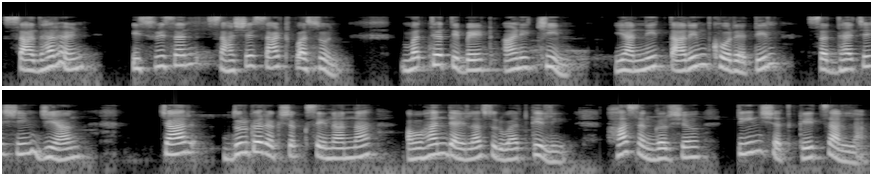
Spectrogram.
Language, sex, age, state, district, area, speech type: Marathi, female, 60+, Maharashtra, Kolhapur, urban, read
